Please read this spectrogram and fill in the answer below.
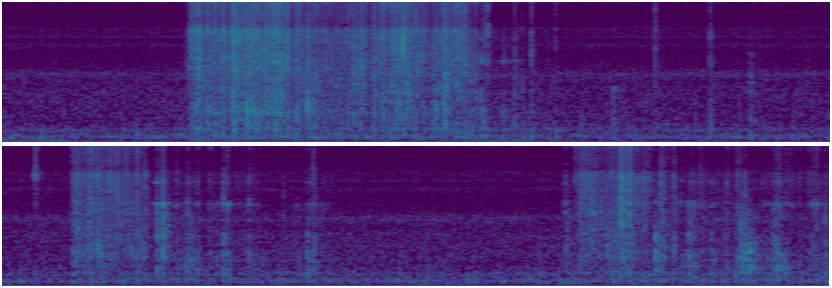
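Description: Plastic wrapper of a packet of sponge-finger biscuits crinkling faintly in three short bouts, the first and longest about a second in, as the biscuits are handled and taken out.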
